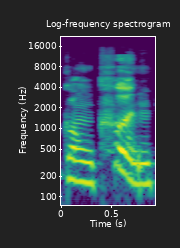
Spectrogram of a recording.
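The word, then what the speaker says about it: Gonggong: But the dragon energy is coming in very strongly because there's a dwarf planet it's spelt Gong Gong, but it's actually pronounced Gong Kun.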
